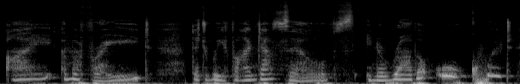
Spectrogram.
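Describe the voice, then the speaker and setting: A woman voicing an old, courteous male grasshopper who speaks slowly in a hushed, breathy way. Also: medium pitch, sing-song, pitched above the performer's own voice, full character voice. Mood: calm. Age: older.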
